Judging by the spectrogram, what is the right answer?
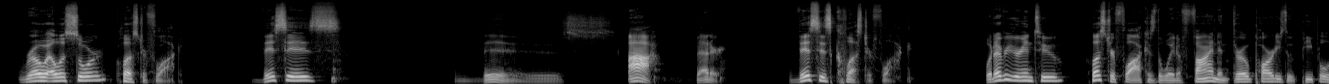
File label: commercial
